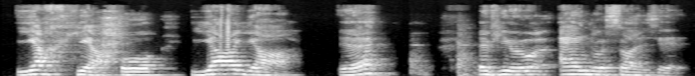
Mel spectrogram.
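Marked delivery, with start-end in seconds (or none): 0.1-2.2 Yahya said twice, slowly, with a y and a throaty h; careful sounding out. Shown as a demonstration. Teacher repeats the name Yahya slowly. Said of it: "it's Yahya".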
